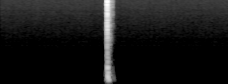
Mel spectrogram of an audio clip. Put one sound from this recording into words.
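A vase shatters on a hard floor.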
